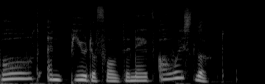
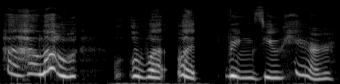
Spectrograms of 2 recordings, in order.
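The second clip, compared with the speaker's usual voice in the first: high, loud, slow stutter; nervous giggle into a squeaky stammer; stammering nervously; 11 semitones higher, 10 dB louder, slower than usual. A narrator's reading. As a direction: trip over the words in a fluster. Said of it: "she stammered".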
